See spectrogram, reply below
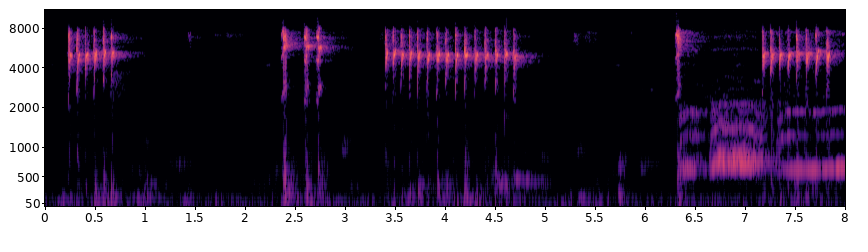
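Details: White-rumped shama, called konin, singing gacor with full isian: short high notes and longer rapid trills of repeated sharp notes, ending with lower warbled phrases mixed under a final trill.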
